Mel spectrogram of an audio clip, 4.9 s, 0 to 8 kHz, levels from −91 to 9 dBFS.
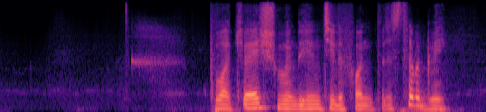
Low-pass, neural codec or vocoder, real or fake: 7.2 kHz; codec, 16 kHz, 0.5 kbps, X-Codec, HuBERT features, trained on general audio; fake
